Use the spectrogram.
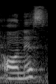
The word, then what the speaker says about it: honest: Same in the case of an honest man. Honest, in case of an honest man, here also H is silent.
